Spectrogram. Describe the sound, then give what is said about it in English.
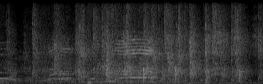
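A run of sharp hand claps repeats steadily at a moderate pace, fairly loud, while a voice vocalizes over them, its tone rising and falling. “Sometimes you just got to clap your hands and hiss the enemy away.”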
